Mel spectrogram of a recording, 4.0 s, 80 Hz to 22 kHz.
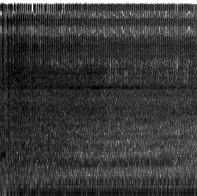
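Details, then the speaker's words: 1985 riding mower after idle speed adjustment, idle set a little higher; small single settles into a steady, even, slightly quicker idle, sounding a bit better than before. Normal idle. "all right guys so I just uh fixed the idle a little bit and uh I think it sounds just a little bit better just a little bit"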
